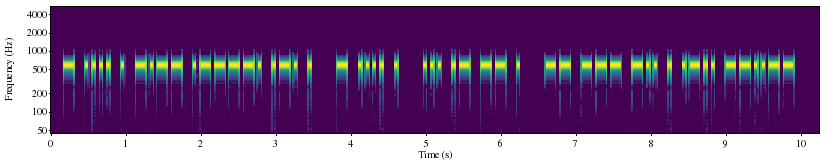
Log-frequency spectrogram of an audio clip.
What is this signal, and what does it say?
Morse code, heard as a keyed tone, about 25 wpm, 600 Hz. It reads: THEY'RE THE SAME MODEL,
